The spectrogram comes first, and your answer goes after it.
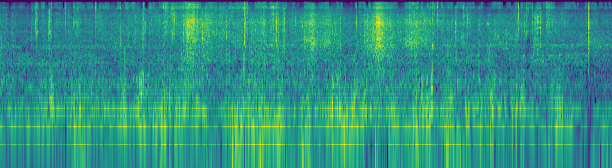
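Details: Angry wild bees attacking during the harvest of a hidden rainforest beehive, defending their colony; a thick, continuous humming swarm, loud and unbroken, with scattered rustling and snapping noises from branches and vegetation.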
